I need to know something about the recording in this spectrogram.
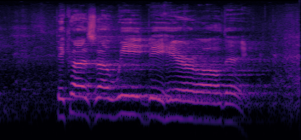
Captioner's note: laughter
